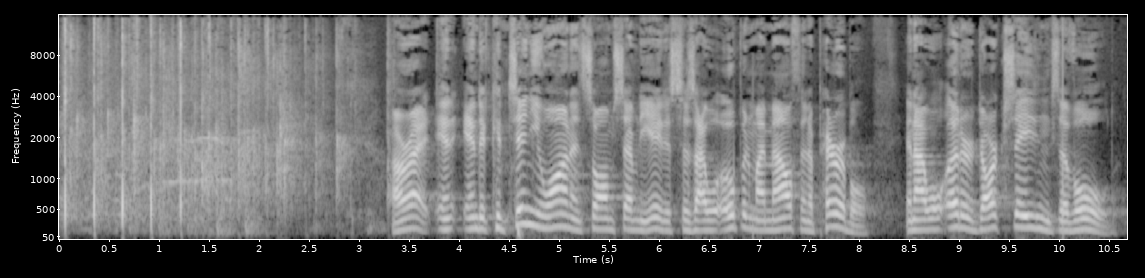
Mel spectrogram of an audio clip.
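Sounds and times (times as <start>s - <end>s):
group of people clapping in a reverberant room: 0.0s - 3.6s
speech: 3.3s - 10.6s.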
